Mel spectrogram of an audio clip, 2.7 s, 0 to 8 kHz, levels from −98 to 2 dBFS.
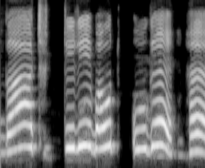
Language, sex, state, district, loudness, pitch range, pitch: Hindi, male, Bihar, Bhagalpur, -11 LUFS, 320-400 Hz, 370 Hz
